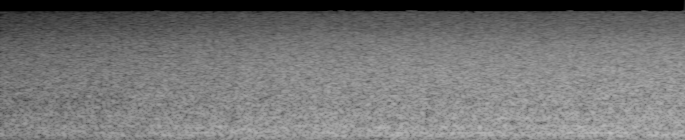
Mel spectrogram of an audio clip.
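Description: A loud, steady roar of a waterfall crashing down nearby in the Palm Valley area of Singapore Botanic Gardens, a constant broadband wash with no pauses.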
